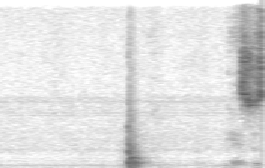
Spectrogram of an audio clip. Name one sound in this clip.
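A glass knocks down onto a table.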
